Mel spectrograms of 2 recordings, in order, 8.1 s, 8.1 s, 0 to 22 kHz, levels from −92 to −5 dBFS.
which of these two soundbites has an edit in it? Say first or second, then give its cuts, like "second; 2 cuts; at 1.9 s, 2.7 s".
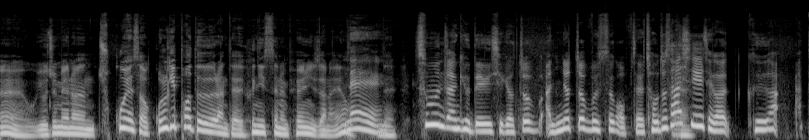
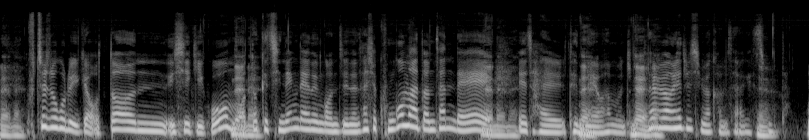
first; 1 cut; at 4.0 s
